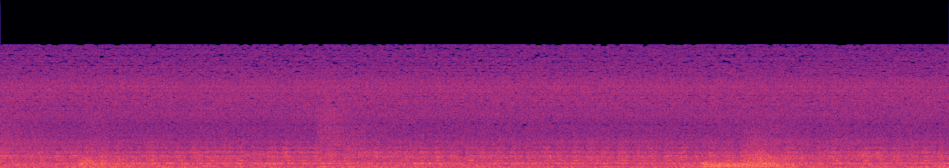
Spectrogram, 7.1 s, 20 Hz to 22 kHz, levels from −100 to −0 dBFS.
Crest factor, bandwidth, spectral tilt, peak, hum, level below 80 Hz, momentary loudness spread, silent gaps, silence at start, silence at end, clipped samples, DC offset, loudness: 16 dB; 16.5 kHz; -3.5 dB/octave; -18 dBFS; none; -58 dBFS; 4 LU; none; 0 s; 0 s; under 0.1%; under 0.1%; -33 LUFS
